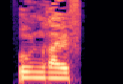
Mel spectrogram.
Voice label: "unreif", German; adjectives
